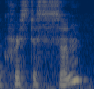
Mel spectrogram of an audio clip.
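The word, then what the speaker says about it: Kristersson: of Sweden Al uh Christ sun I don't think you need to pronounce both S's and also the leader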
